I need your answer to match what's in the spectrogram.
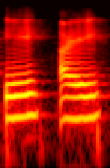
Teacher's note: जब ए ऐ बोलोगे तो ये जो है कंठ और तालु ये दोनों का स्पर्श होता है, एक कंठ का भी और दूसरा तालु का भी, इसीलिए इसको कंठय ताल्य भी तलव्य भी कहते हैं।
